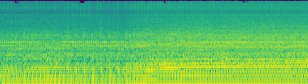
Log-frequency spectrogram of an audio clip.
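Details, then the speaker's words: Briggs & Stratton small single-cylinder test engine at idle: hollow, uneven chuff with a thin pulse after the speed shift, burning oil heavily; cylinder damage and worn rings let oil past, leaving virtually no compression. "there's far too much cylinder damage in it there's virtually no compression left in this thing at all it's just there's like nothing so we're getting way too much oil pass the Rings that's pretty well as simple as that"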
